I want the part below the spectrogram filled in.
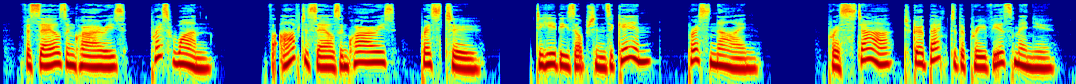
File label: IVR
